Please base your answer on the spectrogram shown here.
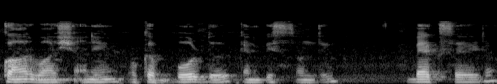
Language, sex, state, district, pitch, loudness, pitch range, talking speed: Telugu, male, Andhra Pradesh, Sri Satya Sai, 110 Hz, -21 LUFS, 110-120 Hz, 110 wpm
